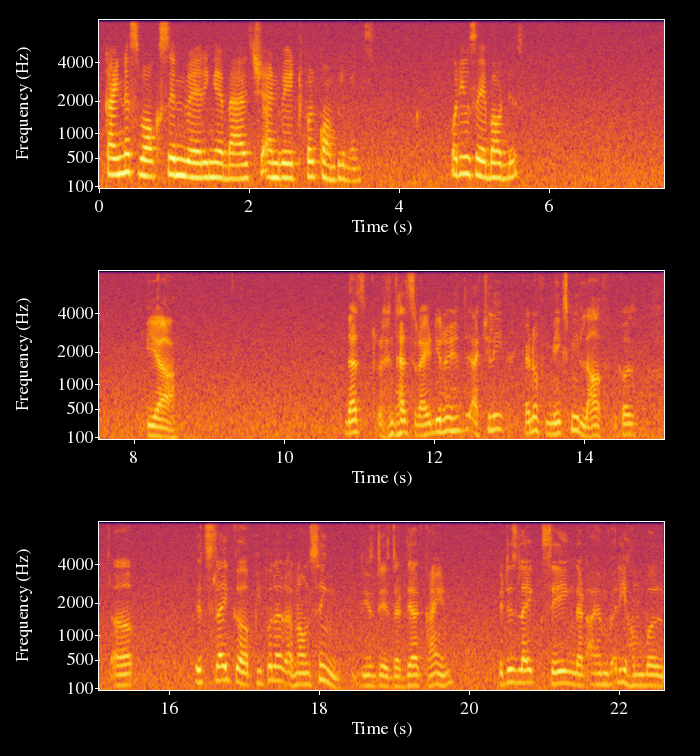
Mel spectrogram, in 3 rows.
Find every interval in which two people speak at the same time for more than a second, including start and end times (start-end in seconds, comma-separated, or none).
none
